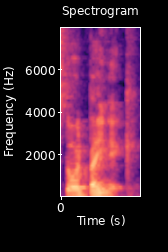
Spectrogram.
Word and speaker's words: Thord Bainick: It's Thord Bainick. That's how I pronounce it.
